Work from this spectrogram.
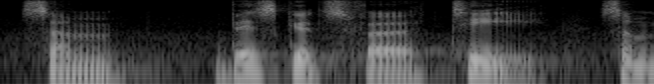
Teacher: Notice also the existence of vowel schwa there at the beginning, some, and then for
